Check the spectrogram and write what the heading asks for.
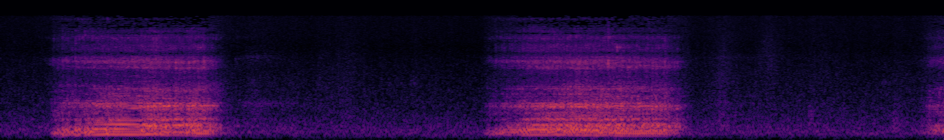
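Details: Bulldog compared with Beau; the bulldog was thought louder but turned out not to be. Two long, loud, buzzing snores about four seconds apart, each about two seconds, slow breathing rate: dog snoring.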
